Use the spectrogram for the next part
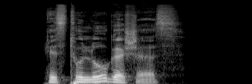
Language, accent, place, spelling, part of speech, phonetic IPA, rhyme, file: German, Germany, Berlin, histologisches, adjective, [hɪstoˈloːɡɪʃəs], -oːɡɪʃəs, De-histologisches.ogg
- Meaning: strong/mixed nominative/accusative neuter singular of histologisch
